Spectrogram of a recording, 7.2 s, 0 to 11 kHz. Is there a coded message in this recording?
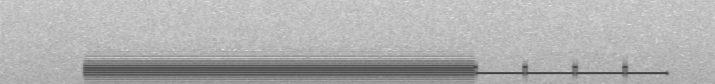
Yes: weather fax (radiofax), 120 lines a minute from 0.8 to 6.7 s, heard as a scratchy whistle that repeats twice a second.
